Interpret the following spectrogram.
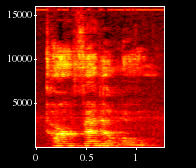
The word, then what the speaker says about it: carvedilol: Carvedilol. Who wants to pronounce it? I don't hear anybody. Neither. Carvedilol? Carvedilol? So how can we tell how to pronounce it? Should tell you. Let's press this button. Carvedilol.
